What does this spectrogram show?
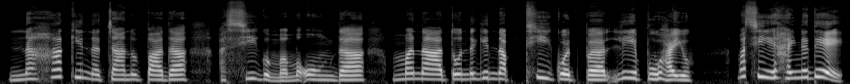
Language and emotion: Manipuri, disgusted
